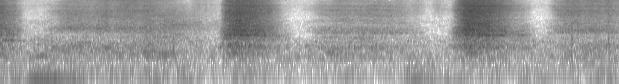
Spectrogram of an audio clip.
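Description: A man's forceful breaths out through the mouth, one on each raise of the dumbbells in lateral raises: three short puffs about two and a half seconds apart.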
